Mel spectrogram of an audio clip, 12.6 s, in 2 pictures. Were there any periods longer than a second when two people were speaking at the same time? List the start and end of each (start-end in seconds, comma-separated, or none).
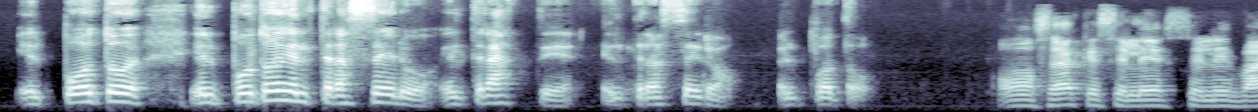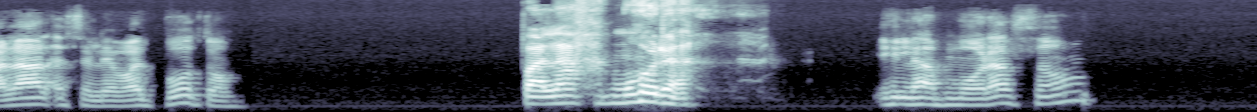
none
